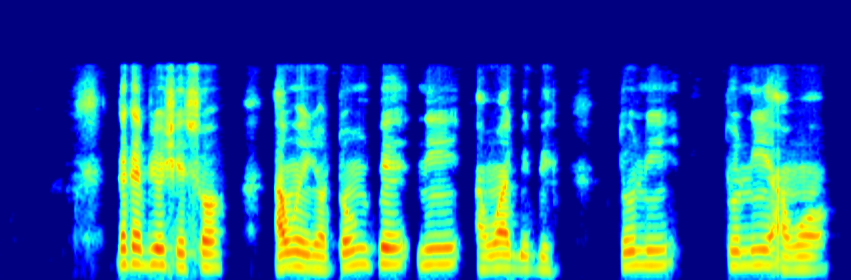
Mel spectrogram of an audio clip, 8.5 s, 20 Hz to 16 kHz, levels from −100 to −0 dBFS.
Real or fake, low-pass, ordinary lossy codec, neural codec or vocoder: real; 7.2 kHz; none; none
